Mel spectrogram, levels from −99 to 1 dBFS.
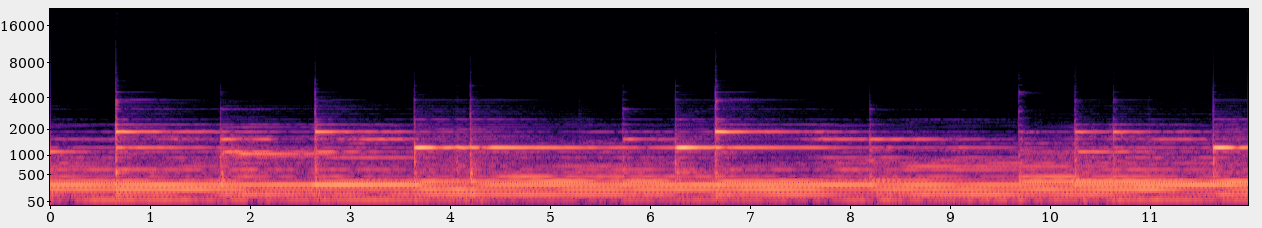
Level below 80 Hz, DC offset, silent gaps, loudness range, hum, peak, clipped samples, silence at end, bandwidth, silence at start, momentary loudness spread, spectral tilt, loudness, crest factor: -42 dBFS; under 0.1%; none; 4 LU; none; -8 dBFS; under 0.1%; 0 s; 4.1 kHz; 0 s; 7 LU; -7.5 dB/octave; -23 LUFS; 16 dB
